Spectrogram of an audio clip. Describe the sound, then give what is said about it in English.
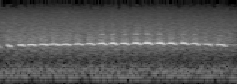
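A person imitates boreal and eastern screech owl calls: a steady, rapid run of about twenty soft, hooting whistle pulses on one pitch, clear, with no talking. “making the calls of boreal and eastern screech owls.”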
